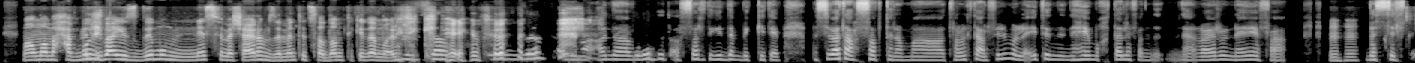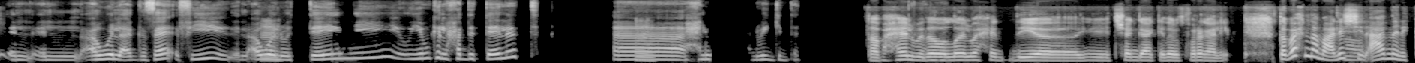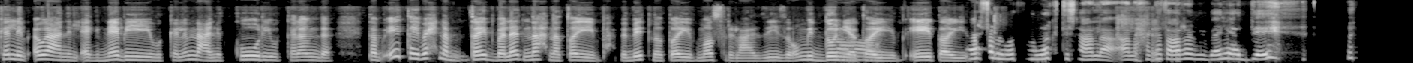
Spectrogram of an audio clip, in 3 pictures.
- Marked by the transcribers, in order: unintelligible speech; laughing while speaking: "قريتِ الكتاب"; laugh; other background noise; tapping; distorted speech; laugh; laughing while speaking: "قد إيه؟"; laugh
- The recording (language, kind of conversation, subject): Arabic, unstructured, إيه أحسن فيلم اتفرجت عليه قريب وليه عجبك؟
